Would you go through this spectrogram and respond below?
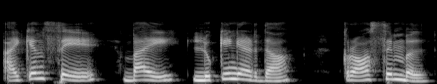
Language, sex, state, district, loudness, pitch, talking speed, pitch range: English, female, Odisha, Malkangiri, -14 LUFS, 200 Hz, 125 wpm, 185-230 Hz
